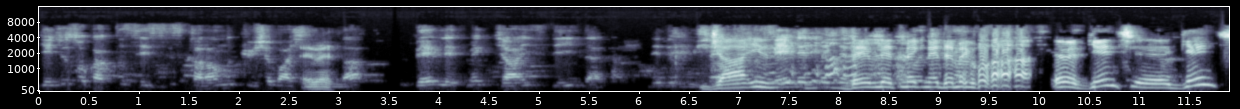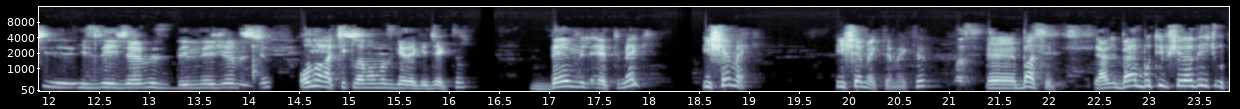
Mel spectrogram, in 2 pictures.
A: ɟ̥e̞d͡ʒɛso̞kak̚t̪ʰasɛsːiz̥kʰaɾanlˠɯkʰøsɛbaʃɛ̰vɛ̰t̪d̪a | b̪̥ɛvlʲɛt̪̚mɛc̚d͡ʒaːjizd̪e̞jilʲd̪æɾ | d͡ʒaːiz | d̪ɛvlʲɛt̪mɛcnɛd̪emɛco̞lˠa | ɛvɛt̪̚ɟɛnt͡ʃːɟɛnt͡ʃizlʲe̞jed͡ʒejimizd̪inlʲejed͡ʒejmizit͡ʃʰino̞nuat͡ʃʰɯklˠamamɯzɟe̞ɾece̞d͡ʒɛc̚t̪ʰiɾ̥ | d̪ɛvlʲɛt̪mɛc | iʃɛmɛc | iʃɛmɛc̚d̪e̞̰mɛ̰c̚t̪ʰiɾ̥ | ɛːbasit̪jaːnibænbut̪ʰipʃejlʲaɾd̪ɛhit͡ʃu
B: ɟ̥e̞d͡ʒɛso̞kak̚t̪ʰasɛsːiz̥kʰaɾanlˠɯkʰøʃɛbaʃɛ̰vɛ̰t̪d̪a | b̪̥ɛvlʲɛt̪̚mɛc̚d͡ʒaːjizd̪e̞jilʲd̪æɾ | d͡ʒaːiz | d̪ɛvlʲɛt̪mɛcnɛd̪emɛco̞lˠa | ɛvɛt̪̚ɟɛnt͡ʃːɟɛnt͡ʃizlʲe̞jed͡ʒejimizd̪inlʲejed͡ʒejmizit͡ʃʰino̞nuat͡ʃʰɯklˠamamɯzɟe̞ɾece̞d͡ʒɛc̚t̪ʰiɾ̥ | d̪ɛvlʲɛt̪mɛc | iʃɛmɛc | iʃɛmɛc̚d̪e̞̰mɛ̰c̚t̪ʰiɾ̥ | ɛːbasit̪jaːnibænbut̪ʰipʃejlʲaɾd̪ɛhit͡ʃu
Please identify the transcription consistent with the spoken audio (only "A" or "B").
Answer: B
